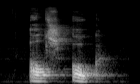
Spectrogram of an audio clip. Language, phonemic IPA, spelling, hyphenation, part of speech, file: Dutch, /ɑlsˈoːk/, alsook, als‧ook, conjunction, Nl-alsook.ogg
- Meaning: as well as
